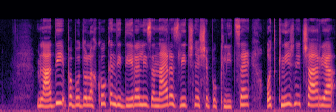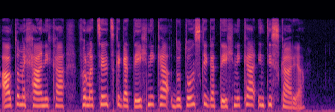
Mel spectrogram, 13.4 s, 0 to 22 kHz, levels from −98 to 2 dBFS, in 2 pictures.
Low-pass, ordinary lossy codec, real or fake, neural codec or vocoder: 10.8 kHz; none; real; none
